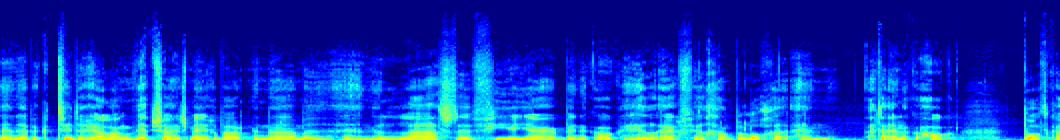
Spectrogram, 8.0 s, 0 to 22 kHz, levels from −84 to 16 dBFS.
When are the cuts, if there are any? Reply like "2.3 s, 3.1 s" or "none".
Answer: none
